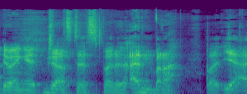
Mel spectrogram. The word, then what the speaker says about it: Edinburgh: Rowling completed the book while she was staying at the Balmoral Hotel in Edinburgh in January of 2007.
